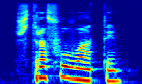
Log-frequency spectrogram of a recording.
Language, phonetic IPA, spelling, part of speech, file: Ukrainian, [ʃtrɐfʊˈʋate], штрафувати, verb, Uk-штрафувати.ogg
- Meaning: to fine (impose a financial penalty on)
